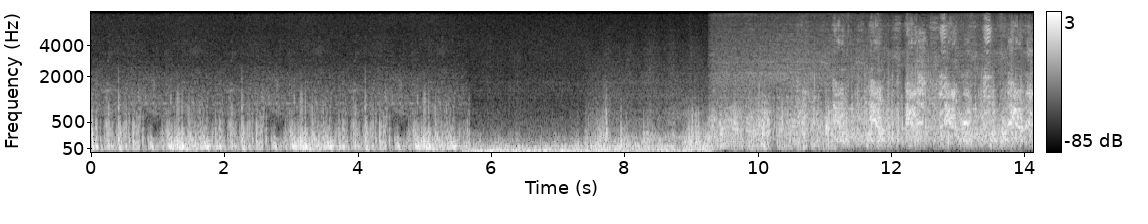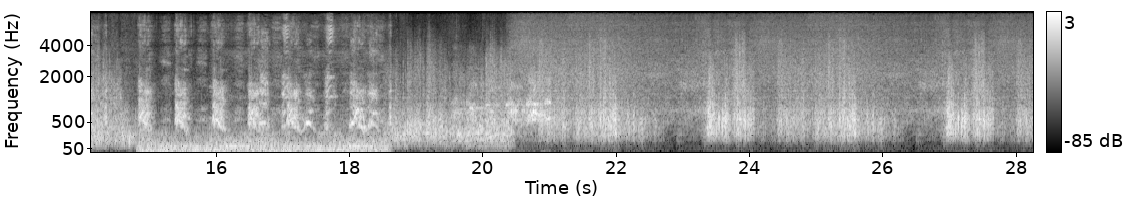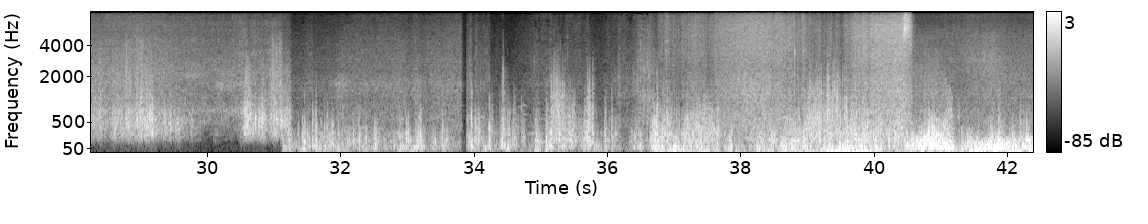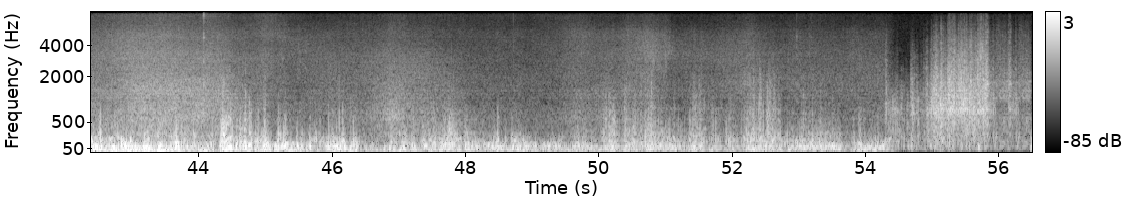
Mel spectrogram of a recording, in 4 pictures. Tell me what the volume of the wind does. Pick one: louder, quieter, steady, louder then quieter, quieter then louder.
louder then quieter.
